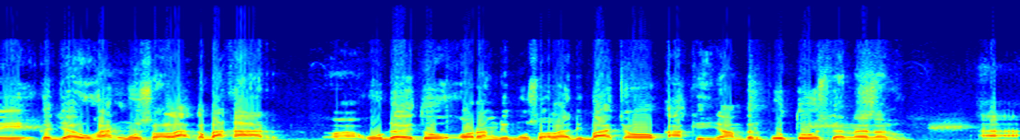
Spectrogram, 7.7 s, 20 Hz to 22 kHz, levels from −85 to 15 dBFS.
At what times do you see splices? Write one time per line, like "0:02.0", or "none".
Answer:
0:02.5
0:06.8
